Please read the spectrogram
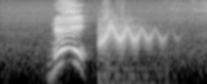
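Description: Cartoon 'boing' comedy sound effect: a short pitched tone that rises and falls about half a second in, then a wobbling, zigzagging twang that fades out.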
